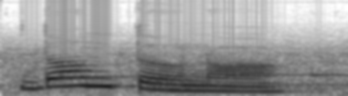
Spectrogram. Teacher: দাঁতে আর জিভে মিলে দন্ত ন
